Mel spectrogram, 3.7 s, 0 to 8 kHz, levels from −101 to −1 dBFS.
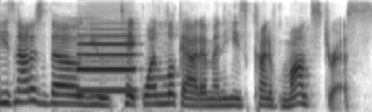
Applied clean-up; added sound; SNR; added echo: none; Wind instrument, woodwind instrument; -2 dB; none.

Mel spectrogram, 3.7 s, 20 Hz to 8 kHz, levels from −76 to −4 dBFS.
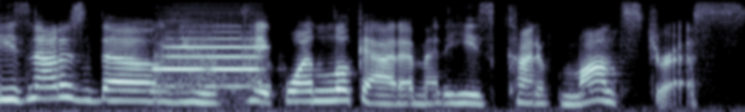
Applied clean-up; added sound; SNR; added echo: neural diffusion model UNIVERSE++.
